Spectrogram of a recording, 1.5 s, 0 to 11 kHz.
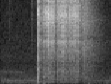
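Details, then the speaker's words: Retried MIG tack weld on 1939 Hudson Terraplane rat rod cab after turning the shielding gas on: short crisp, even sizzle without popping or sputter; normal clean tack. "okay let's try again maybe this time I'll get a proper well a little tack"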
